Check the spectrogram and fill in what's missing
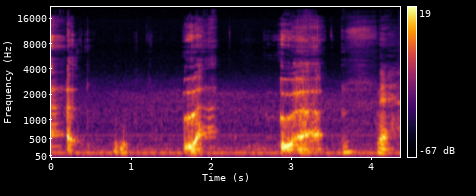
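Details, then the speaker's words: Burping after drinking cola: several loud, deep, croaking belches in a row, with short pauses between them. "오늘은 재미난 거 해보도록 할게요 콜라 트름 권법 라디오 트름이 나올 때까지 기다립니다네 아주 큰 트름이"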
